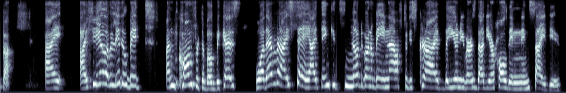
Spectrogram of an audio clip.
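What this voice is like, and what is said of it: Non-native English accent. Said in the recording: “Excuse my accent”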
